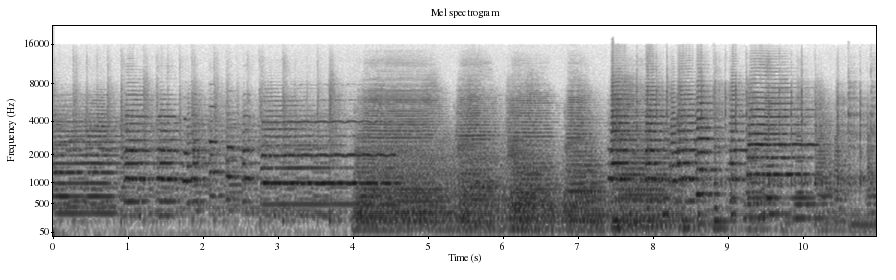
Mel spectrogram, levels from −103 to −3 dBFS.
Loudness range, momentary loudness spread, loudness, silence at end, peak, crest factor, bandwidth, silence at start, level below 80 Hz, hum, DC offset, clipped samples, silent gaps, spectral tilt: 3 LU; 7 LU; -18 LUFS; 0 s; -4 dBFS; 14 dB; 15 kHz; 0 s; -44 dBFS; none; under 0.1%; under 0.1%; none; -4 dB/octave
